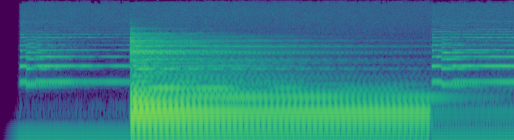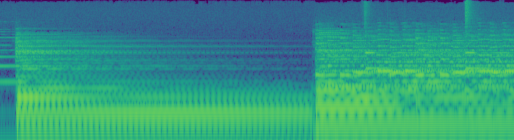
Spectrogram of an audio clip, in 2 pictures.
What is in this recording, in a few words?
brass minus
